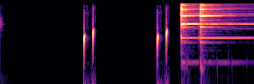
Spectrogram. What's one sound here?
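A finger taps a button with a click.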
